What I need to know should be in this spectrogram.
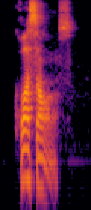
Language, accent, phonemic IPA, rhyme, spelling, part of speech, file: French, France, /kʁwa.sɑ̃s/, -ɑ̃s, croissance, noun, LL-Q150 (fra)-croissance.wav
- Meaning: growth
